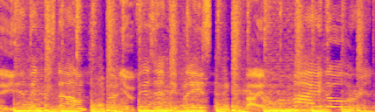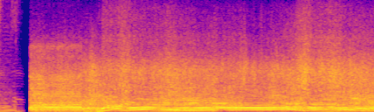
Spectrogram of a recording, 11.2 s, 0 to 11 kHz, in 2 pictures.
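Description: Go-karts racing at the Little 500 race: a loud, continuous engine roar with whining, shifting revs that changes character abruptly partway through and then drones on steadily.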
